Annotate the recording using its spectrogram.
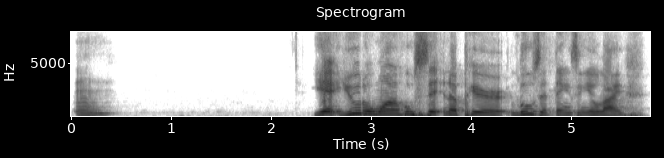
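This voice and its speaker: A woman's voice: mid-range voice, slow pace, a little mellow, poor audio. A woman giving a motivational monologue to camera, sassy and preachy, talking straight at her critics. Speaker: motivational speaker.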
